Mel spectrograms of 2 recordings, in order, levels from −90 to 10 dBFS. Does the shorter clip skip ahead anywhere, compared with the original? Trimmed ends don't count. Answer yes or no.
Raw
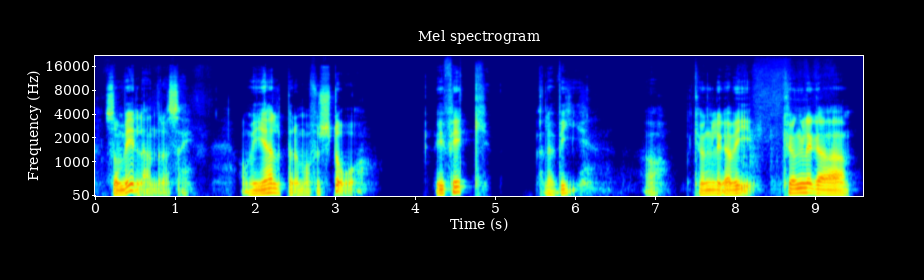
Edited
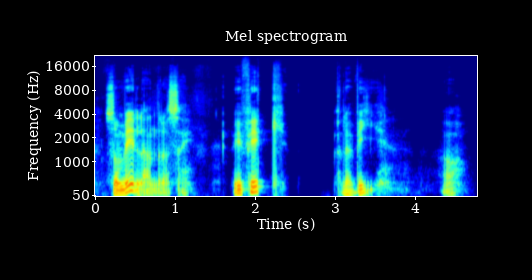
yes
